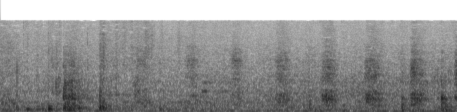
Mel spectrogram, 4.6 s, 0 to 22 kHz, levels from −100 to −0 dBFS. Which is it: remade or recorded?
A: recorded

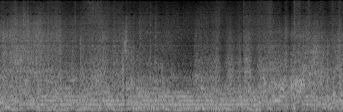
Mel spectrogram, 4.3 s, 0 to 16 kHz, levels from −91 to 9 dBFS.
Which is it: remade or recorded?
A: remade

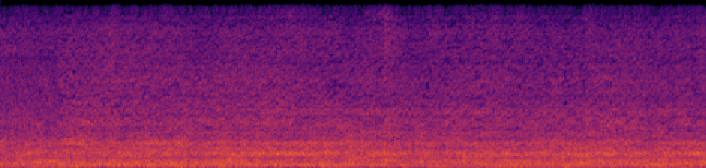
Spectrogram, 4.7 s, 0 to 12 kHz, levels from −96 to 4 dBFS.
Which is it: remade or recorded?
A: remade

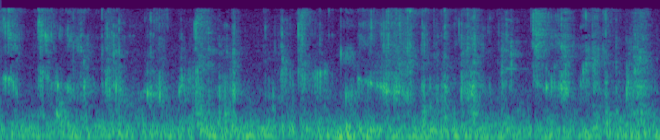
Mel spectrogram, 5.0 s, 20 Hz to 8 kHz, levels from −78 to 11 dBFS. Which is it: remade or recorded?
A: recorded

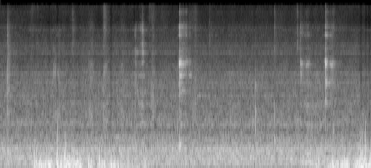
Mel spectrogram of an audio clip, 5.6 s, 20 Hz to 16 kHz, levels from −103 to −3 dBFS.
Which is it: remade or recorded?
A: remade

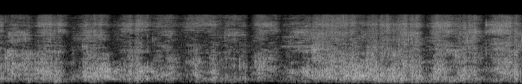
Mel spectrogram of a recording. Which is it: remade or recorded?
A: recorded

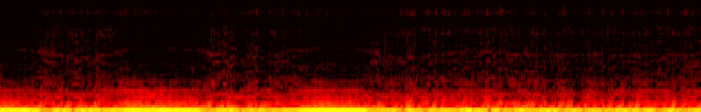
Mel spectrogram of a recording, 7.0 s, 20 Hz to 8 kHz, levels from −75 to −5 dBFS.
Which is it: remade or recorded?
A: remade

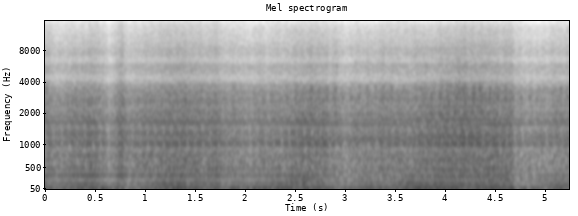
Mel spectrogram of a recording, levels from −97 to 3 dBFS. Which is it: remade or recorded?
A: recorded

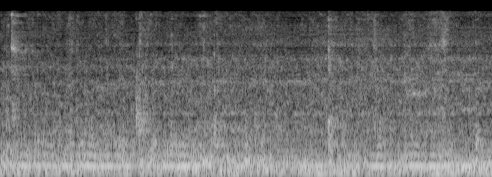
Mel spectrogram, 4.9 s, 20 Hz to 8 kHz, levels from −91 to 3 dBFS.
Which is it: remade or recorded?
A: remade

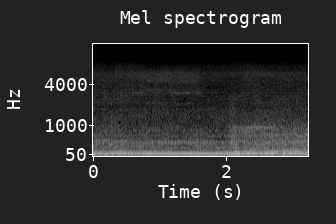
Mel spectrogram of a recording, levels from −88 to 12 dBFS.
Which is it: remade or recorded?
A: remade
